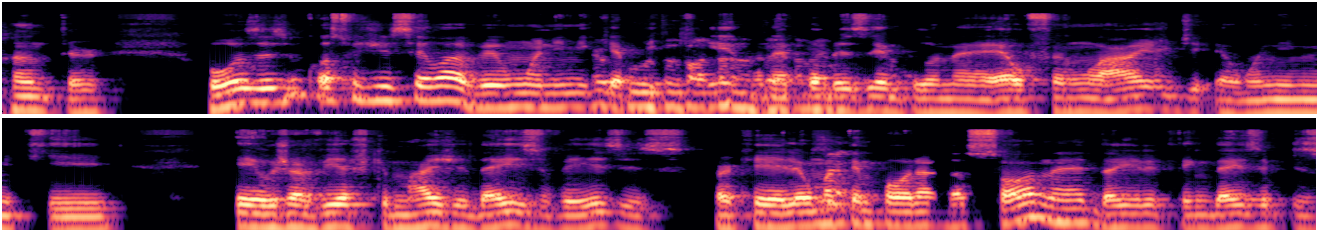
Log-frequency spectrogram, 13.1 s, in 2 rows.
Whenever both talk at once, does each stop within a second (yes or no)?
no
